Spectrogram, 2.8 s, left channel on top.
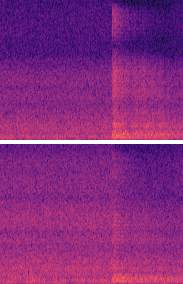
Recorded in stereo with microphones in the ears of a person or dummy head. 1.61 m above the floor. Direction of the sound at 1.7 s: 25° left (ahead or behind).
